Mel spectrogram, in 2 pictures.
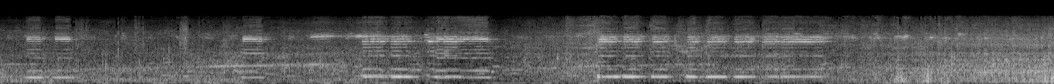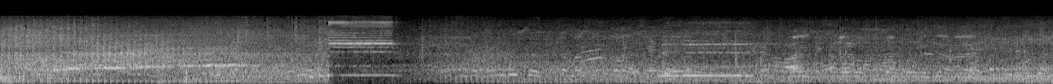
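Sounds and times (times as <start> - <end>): street traffic: 0.0 - 21.0
vehicle horns honking: 0.2 - 0.9, 2.4 - 5.1, 5.8 - 10.0, 13.8 - 14.7, 17.1 - 18.3
motor vehicle passing close: 8.5 - 13.8.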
